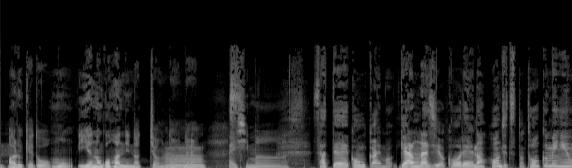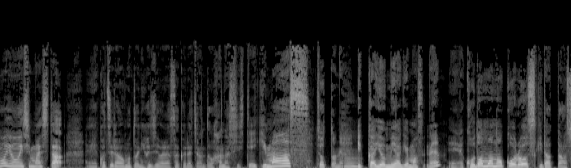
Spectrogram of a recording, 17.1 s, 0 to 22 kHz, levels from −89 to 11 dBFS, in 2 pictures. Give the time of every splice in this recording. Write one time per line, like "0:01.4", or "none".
0:03.4
0:13.7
